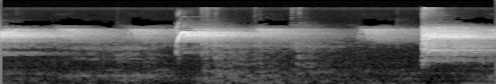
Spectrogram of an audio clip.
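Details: Canary song in the early morning, as continuous high rolling trills with sudden louder phrases and a sharp rising note midway.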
